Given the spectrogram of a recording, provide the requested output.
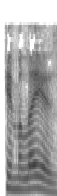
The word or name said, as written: himalayas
